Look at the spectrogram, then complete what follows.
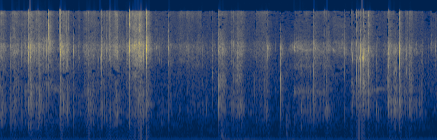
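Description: Chocolate-bar wrapper crinkling and crackling irregularly as it is handled, loudest about two seconds in and again near the end.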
